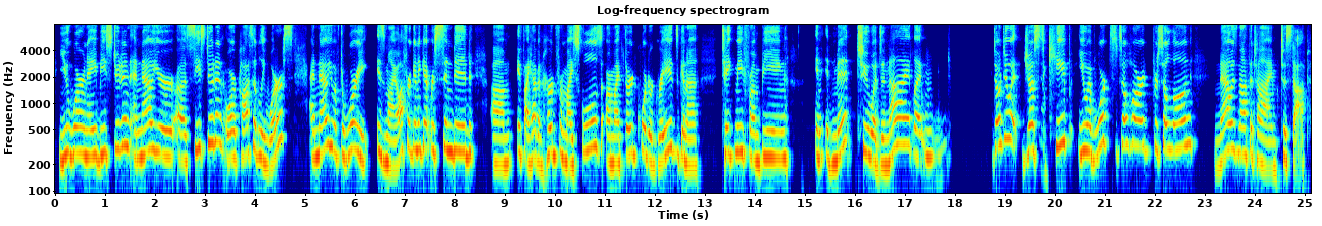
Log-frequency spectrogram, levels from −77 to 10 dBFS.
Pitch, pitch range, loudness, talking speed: 265 Hz, 230-300 Hz, -14 LUFS, 175 wpm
